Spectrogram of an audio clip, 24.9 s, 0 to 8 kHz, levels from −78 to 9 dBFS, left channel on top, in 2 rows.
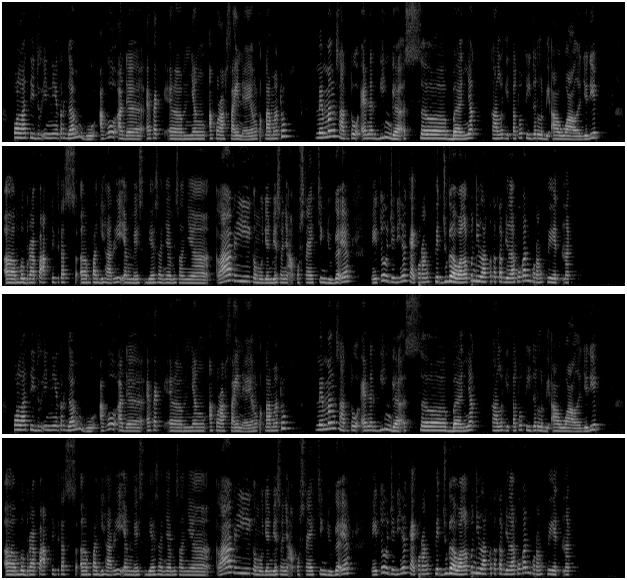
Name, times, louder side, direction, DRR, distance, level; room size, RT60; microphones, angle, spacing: voice 1, 0.2-5.7 6.3-9.4 9.8-11.9 12.5-19.4 19.8-23.8, left 2 dB, 20° left, 8 dB, 0.6 m, -31 dB
8.6 x 4.7 x 2.9 m, 0.40 s
head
